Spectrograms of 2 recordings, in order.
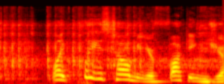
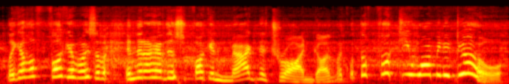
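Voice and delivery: furious yelling; 13 semitones higher, faster than usual. Real, not acted. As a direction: scream at the game in helpless rage. Frustrated gamer yelling at the zombie.

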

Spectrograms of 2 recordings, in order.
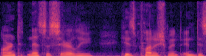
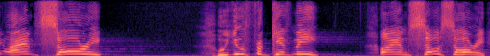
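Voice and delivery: anguished apology; 10 semitones higher, 3 dB louder, slower than usual. Acted. Peter's unspoken apology.

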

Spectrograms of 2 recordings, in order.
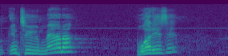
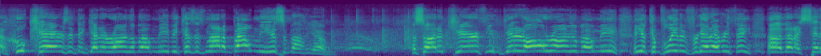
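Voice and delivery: high, loud preaching; preaching at full force; 10 semitones higher, 7 dB louder than usual. Acted. Preacher rising to a shout before the church. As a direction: drive the point home to the congregation.

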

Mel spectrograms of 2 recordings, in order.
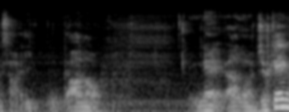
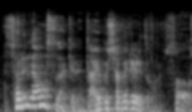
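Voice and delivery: normal talking voice

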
